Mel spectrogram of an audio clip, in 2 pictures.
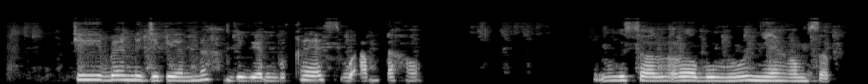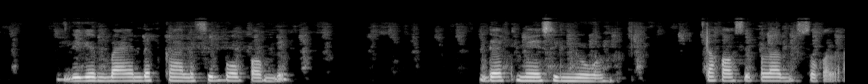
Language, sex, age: Wolof, female, 18-24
